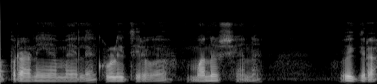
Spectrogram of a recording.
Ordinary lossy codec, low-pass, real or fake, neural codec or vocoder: none; 7.2 kHz; real; none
